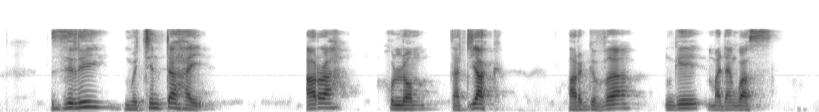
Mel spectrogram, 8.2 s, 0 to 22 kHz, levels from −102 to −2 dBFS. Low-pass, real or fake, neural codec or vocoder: 7.2 kHz; fake; codec, 16 kHz, 4 kbps, X-Codec, HuBERT features, trained on LibriSpeech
